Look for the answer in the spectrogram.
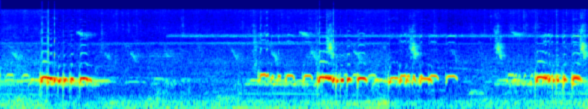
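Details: Local zebra dove with a big voice, sung as a lure for other doves: three spaced phrases of bubbling, rolling coo notes, the middle one longest, with quieter doves cooing underneath and a faint low hum.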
